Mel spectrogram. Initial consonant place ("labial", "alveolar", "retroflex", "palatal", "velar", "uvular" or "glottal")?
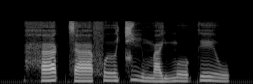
glottal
